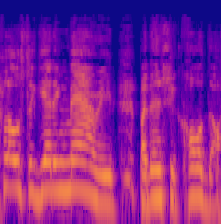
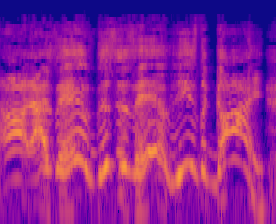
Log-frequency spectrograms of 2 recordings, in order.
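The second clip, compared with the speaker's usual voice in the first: very high, eager squeal of recognition; mock excited recognition; 11 semitones higher than usual. Wedding guests spotting the famous dancer, mock excited. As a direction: imitate friends bursting to point him out.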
